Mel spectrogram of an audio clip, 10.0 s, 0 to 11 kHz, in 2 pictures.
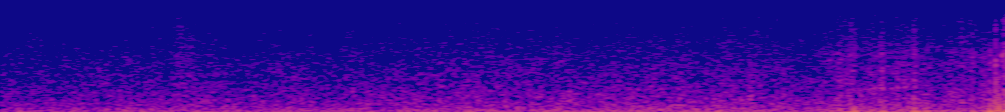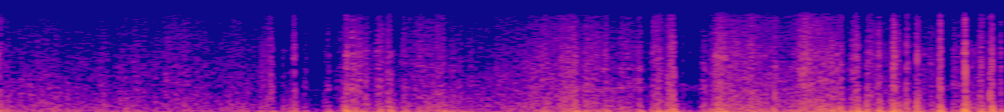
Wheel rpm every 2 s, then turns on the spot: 0, 20, 70, 90, 150.
4-6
